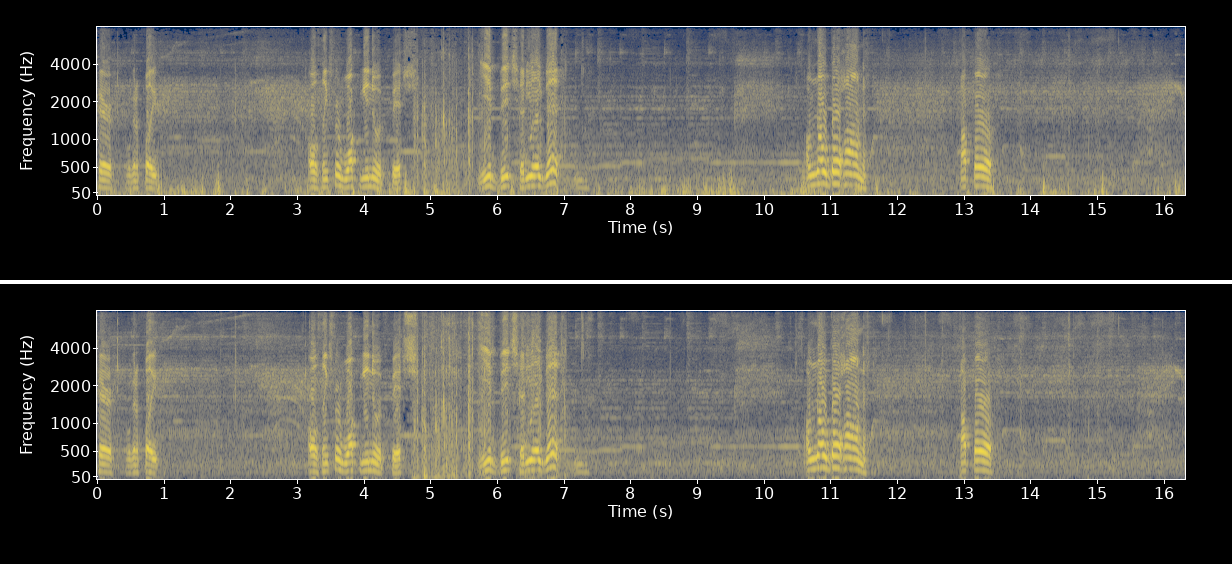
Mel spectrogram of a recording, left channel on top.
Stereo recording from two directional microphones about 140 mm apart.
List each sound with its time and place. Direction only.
0.0 s speech: 15° left (ahead or behind)
3.2 s speech: 15° left (ahead or behind)
4.8 s a sound: 30° right (ahead or behind)
5.8 s speech: 15° left (ahead or behind)
10.6 s a man's voice: 20° left (ahead or behind)
12.9 s speech: 15° left (ahead or behind)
